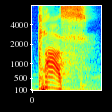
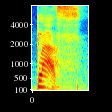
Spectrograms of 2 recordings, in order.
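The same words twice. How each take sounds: First: It is said in a British accent. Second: It is said in an American accent. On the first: "is class in British English" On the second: "And in American, that is class"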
